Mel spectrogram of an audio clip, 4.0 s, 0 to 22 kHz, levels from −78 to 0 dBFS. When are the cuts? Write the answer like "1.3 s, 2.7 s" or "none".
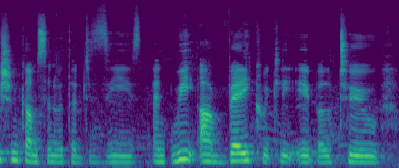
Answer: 1.5 s

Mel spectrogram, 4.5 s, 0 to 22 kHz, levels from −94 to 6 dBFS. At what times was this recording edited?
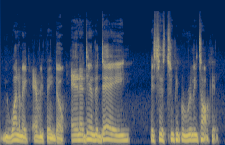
1.3 s

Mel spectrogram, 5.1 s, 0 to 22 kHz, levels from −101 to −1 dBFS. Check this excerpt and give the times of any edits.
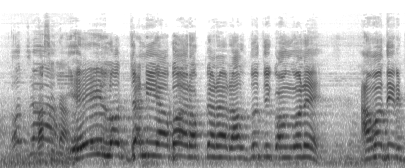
none

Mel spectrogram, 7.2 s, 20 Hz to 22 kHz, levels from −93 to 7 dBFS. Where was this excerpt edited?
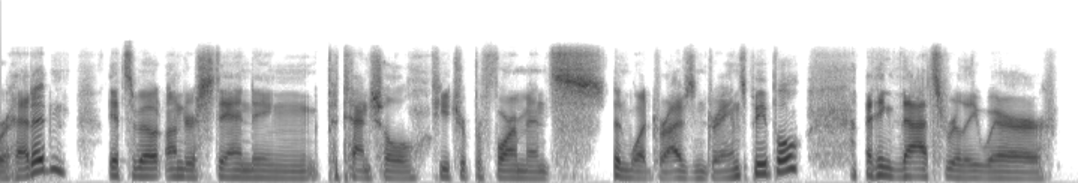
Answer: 2.9 s, 4.0 s

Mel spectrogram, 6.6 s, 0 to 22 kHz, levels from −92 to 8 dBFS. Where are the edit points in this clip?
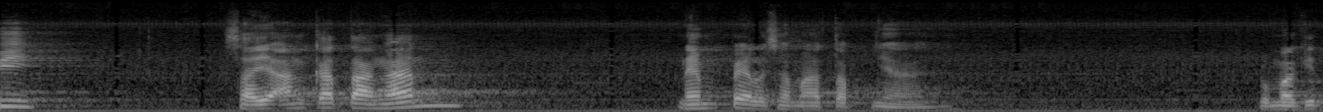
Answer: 5.7 s

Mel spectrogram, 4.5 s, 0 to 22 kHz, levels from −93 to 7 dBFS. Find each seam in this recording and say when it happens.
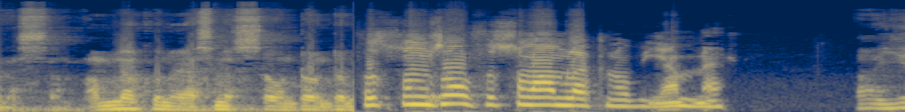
1.8 s

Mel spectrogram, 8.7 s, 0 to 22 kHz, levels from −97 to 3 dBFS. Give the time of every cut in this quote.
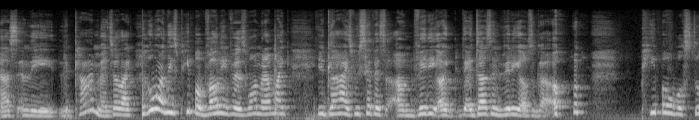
1.8 s

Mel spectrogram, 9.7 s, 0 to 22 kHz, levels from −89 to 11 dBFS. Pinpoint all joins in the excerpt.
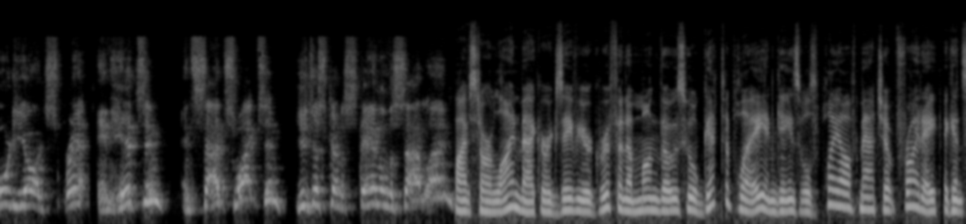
1.5 s, 2.8 s

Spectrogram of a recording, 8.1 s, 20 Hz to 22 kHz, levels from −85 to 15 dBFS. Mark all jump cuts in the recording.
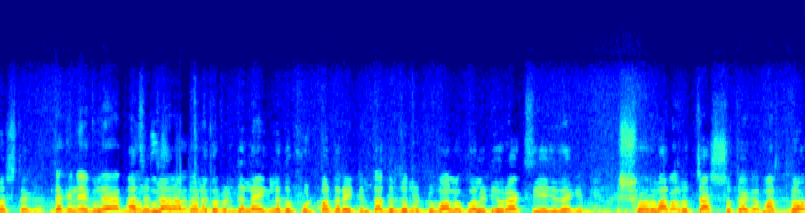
none

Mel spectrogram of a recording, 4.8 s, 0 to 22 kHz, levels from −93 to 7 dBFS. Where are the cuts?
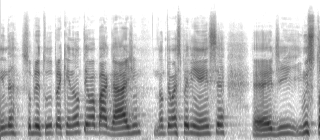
none

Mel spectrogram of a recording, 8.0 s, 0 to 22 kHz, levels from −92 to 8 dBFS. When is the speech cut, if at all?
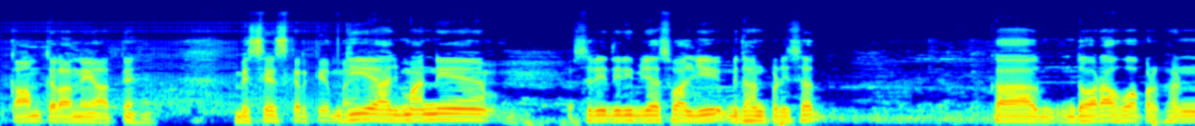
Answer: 2.1 s

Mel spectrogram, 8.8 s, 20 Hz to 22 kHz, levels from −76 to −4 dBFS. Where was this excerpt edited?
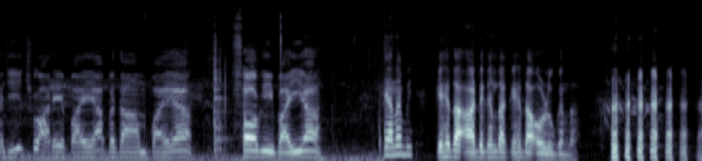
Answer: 4.8 s

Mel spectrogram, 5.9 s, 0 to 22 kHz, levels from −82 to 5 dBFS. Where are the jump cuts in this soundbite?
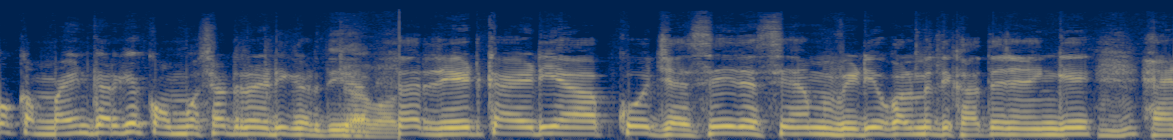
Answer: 2.0 s

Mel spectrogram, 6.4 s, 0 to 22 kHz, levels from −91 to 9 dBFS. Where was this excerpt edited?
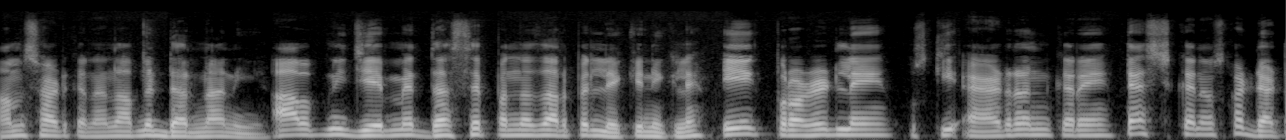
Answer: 1.2 s, 3.5 s, 5.5 s

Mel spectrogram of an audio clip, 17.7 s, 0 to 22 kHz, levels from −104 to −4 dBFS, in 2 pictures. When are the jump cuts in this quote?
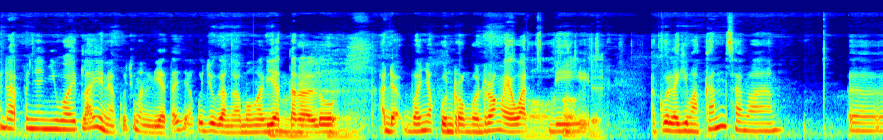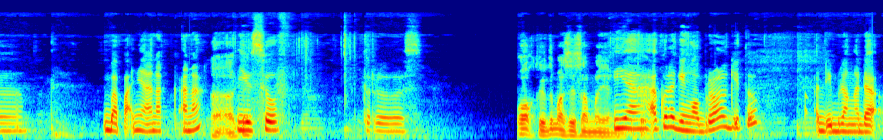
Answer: none

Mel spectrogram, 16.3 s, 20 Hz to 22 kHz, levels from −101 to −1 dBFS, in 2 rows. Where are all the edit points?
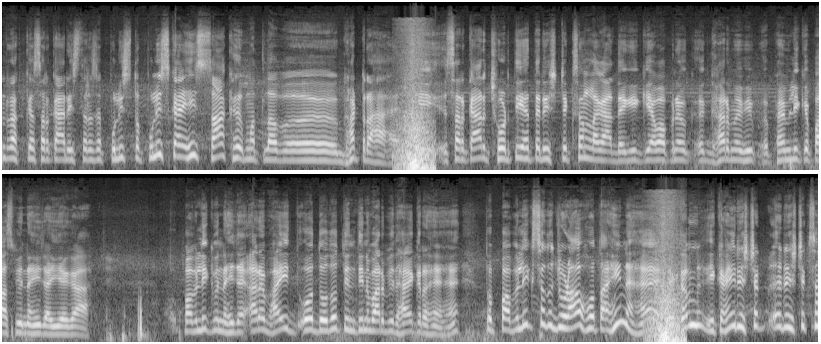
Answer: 4.1 s, 14.8 s

